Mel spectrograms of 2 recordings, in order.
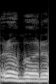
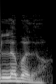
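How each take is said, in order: First: The word uses an R sound throughout. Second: The word uses an L sound throughout. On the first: This is how children say it once they learn. "ते पुढे कळायला लागलं की मग ते र म्हणतात" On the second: This is how young children say it before learning. "त्याच्या अगोदर ते म्हणतात"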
